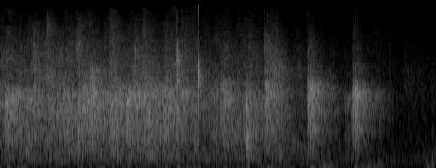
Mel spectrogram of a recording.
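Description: Audience applauding a pot at the snooker table. The clapping swells at once, then thins to a few last claps and fades out near the end.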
